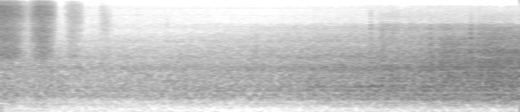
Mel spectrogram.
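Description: A steady, broad rushing roar of discharged water pouring into a river, rumbling like a passing train, holding constant and growing slightly louder toward the end, with no voices.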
